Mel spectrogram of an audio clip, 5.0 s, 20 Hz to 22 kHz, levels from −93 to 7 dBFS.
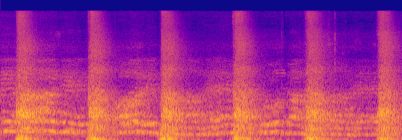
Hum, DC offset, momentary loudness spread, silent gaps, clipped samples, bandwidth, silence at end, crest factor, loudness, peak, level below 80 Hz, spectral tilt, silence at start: none; under 0.1%; 9 LU; none; under 0.1%; 16.5 kHz; 0 s; 14 dB; -14 LUFS; 0 dBFS; -20 dBFS; -5.5 dB/octave; 0 s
